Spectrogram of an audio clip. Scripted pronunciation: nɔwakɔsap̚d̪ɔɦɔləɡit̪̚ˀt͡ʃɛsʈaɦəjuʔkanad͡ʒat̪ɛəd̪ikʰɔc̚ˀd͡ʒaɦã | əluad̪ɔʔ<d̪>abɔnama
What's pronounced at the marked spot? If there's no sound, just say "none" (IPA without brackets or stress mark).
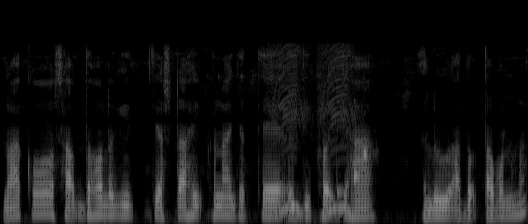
t̪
